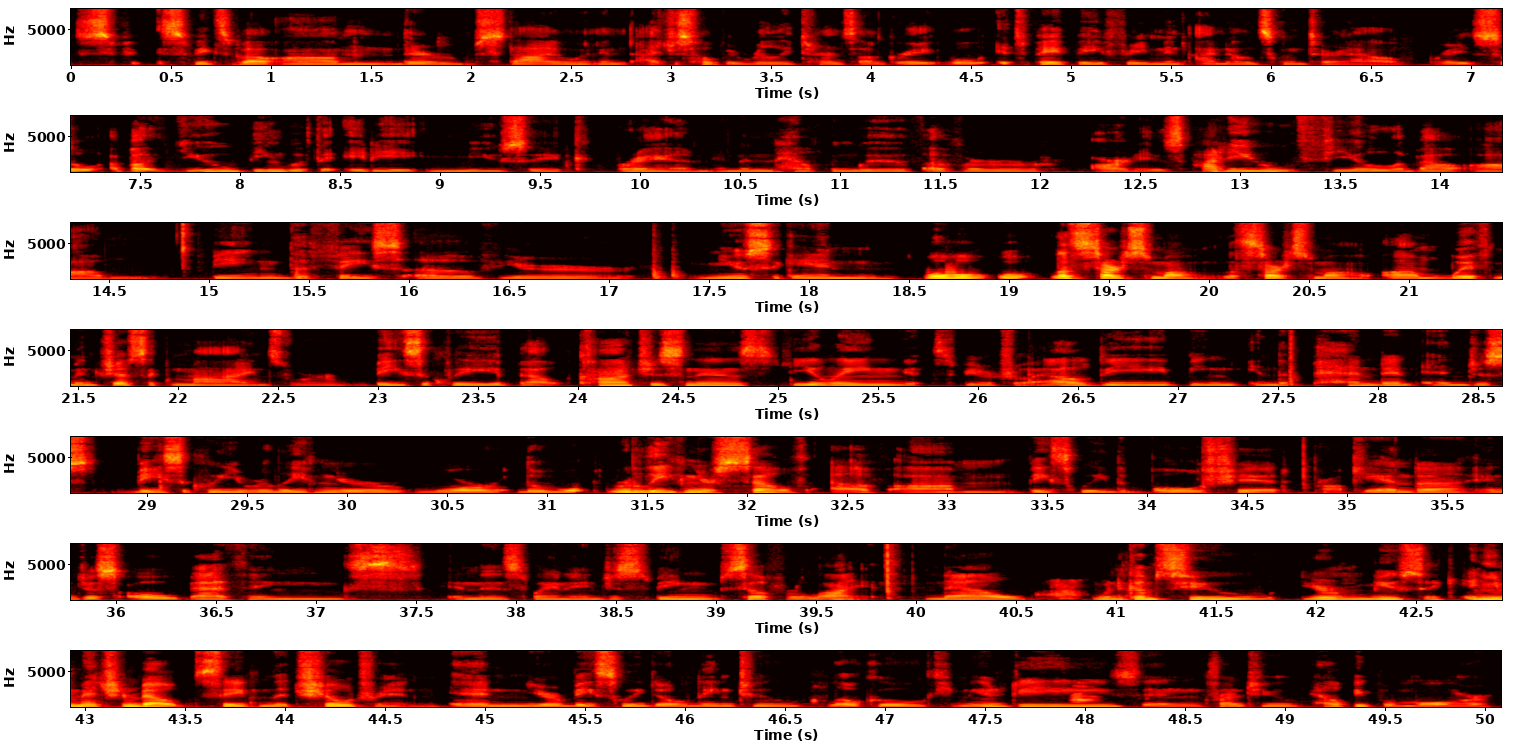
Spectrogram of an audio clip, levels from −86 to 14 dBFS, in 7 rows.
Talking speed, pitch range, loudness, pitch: 155 wpm, 105-130 Hz, -28 LUFS, 115 Hz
